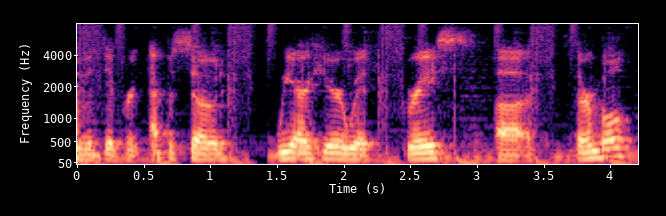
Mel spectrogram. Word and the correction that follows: Trumbull: How do you pronounce your last name? Sorry, I'm already butchering it in the beginning of the podcast. – It's Trumbull. – Trumbull.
